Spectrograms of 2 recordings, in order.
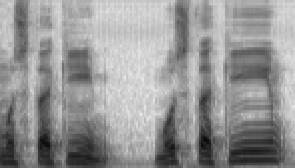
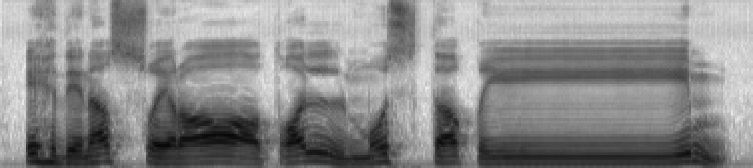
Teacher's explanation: چھوٹا کاف نہیں ہے بلکہ موٹا قاف ہے۔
